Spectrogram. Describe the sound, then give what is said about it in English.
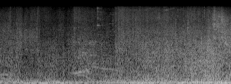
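A missile hits a helicopter just as it takes off and explodes in a massive ball of flames. A loud, dense roar of noise holds throughout and swells toward the end. “It explodes in a massive ball of flames.”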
